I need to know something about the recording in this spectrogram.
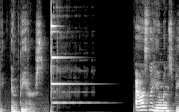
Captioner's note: bell chime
